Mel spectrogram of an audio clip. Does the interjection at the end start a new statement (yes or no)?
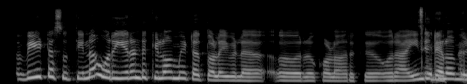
no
